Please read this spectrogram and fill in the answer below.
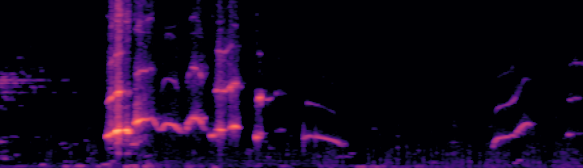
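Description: A man whistling an imitation of the spotted babbler's call: a quick warbling phrase about a second in, then two faint upward-sliding notes, the last near the end.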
